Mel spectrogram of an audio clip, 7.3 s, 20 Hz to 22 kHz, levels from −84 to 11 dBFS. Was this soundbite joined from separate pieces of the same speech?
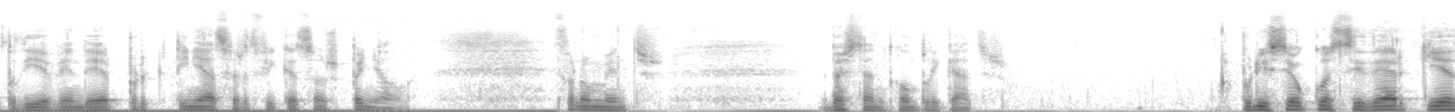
yes; 2 cuts; at 2.8 s, 4.1 s

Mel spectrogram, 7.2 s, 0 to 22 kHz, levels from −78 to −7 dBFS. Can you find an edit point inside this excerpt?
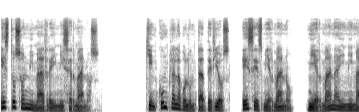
no; 0 cuts

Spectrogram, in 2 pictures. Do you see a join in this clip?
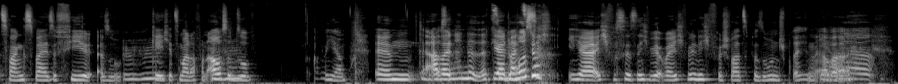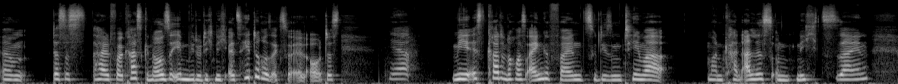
no; 0 cuts

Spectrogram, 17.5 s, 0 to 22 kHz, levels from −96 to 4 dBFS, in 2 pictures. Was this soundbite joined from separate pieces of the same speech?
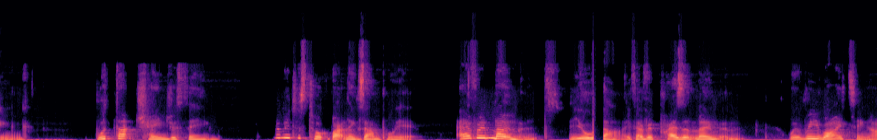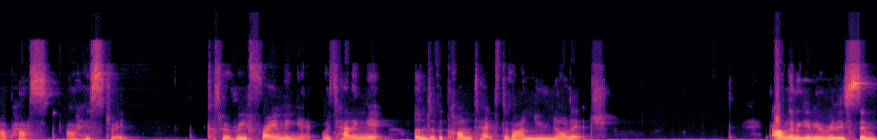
no; 0 cuts

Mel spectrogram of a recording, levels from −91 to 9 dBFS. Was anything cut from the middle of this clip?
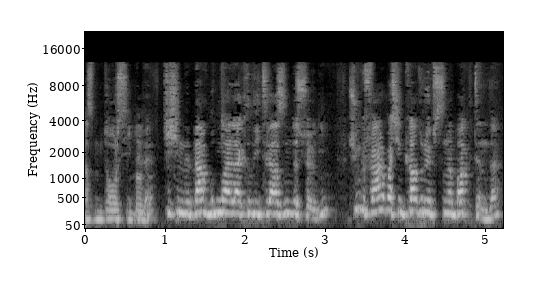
yes; 2 cuts; at 0.9 s, 3.1 s

